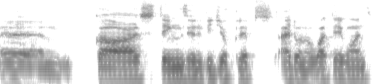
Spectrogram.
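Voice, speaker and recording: A man at a medium pitch speaks with a non-native accent in a monotone, flat intonation. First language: not English. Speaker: filmmaker. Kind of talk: panel discussion.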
